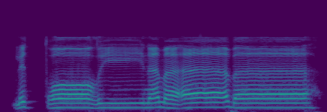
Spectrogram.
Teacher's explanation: تو پر کھڑی زبر ہے لمبا کریں گے. موٹا بھی کریں گے تو کو. · غین کو بھی موٹا کریں گے. مآبا حمزہ پر کھڑی زبر ہے لمبا کریں گے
